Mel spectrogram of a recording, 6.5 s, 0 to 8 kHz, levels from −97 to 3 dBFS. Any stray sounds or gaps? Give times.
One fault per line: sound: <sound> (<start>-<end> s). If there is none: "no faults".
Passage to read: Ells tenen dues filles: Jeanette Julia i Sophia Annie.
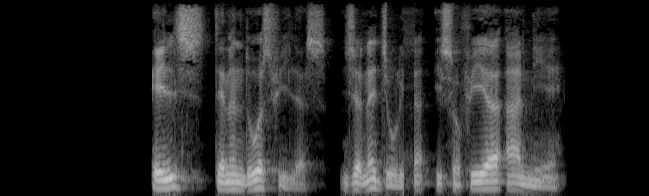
sound: dropout (4.0-4.2 s)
